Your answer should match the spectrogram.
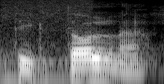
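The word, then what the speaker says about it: תקטלנה: Aquí tenemos una palabra que dice tictolna, se lee tictolna. Tictolna, vean aquí el acento está en la O.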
